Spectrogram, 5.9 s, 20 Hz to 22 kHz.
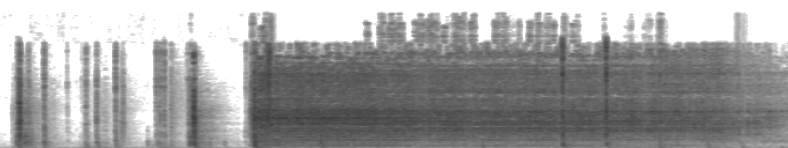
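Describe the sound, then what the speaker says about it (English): A hand ratchet works loose three screws on a Corvette C8 front bezel, with a few sparse clicks at first and then a dense, continuous ratcheting rattle close to the mic for the rest. "so we got those 3 screws loose now"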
